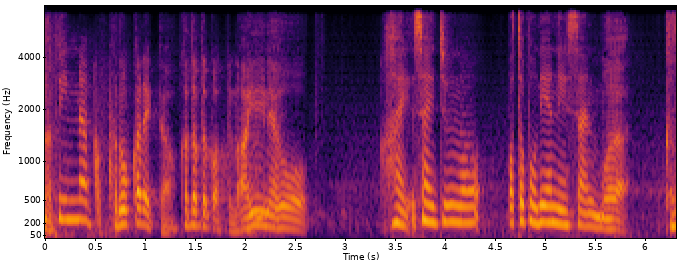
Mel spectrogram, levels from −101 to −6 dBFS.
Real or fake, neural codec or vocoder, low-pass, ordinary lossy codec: fake; codec, 16 kHz, 0.5 kbps, X-Codec, HuBERT features, trained on balanced general audio; 7.2 kHz; none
